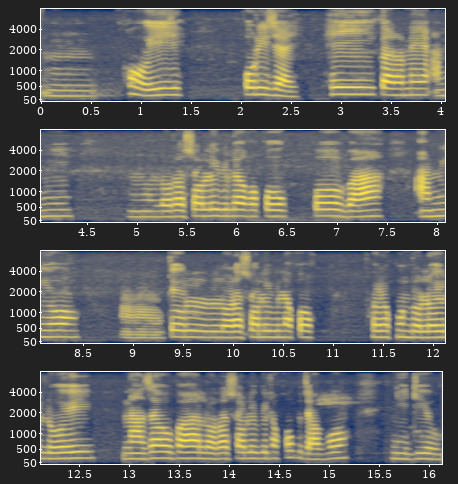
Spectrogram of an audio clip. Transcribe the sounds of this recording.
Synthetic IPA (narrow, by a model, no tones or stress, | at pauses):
kʰoj | kɔɹizaj | hejkaɹɔnɛa̰mi | lɔɹasalibilakɔkɔ | ɔba | a̰miɔ | tɛʊlɔɹasalibilakɔk̚ | pʰɔjɹɔkundɔlojloj | nazawbalɔɹasalibilakɔkzabɔ | nidiʊ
